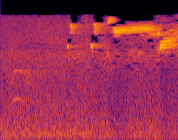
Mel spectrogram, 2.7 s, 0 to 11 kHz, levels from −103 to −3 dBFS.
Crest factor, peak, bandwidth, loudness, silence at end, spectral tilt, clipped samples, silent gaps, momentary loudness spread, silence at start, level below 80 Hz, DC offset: 16 dB; -6 dBFS; 8 kHz; -18 LUFS; 0 s; 1 dB/octave; under 0.1%; none; 20 LU; 0 s; -54 dBFS; under 0.1%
